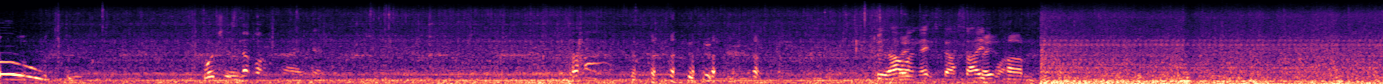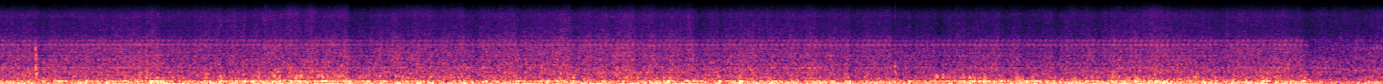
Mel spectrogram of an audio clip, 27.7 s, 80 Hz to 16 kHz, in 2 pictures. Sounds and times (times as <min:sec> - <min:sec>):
Speech: 0:08.7 - 0:10.4.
